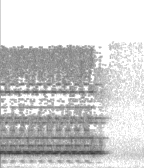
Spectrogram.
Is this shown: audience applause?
no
